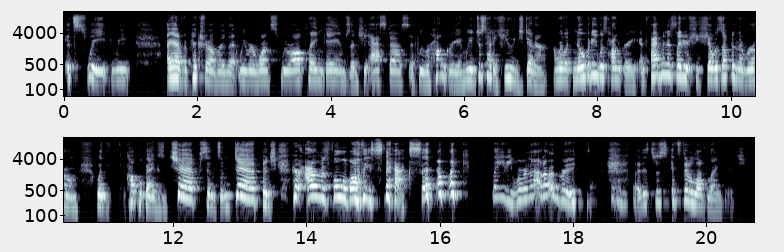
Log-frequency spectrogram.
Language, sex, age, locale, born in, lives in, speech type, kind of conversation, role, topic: English, male, 55-59, en-US, United States, United States, conversation, unstructured, none, How do different cultures influence the food we eat?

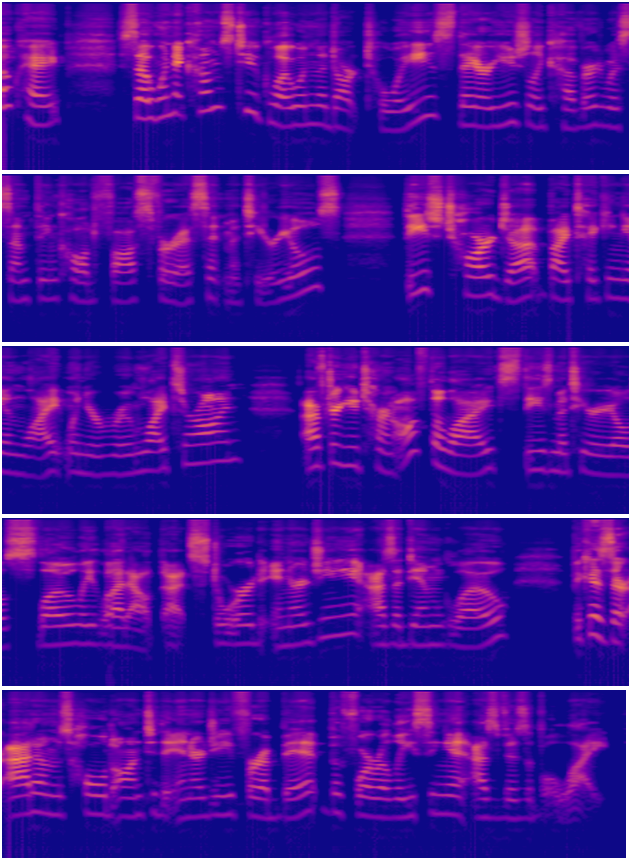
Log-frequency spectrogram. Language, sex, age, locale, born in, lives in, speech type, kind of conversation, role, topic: English, female, 35-39, en-US, United States, United States, read, expert-assistant, expert, Why do some objects glow in the dark?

